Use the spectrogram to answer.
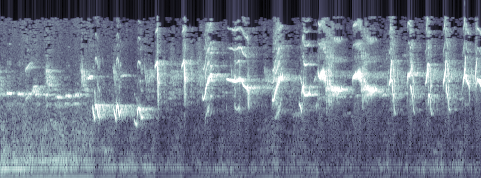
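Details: Oriental magpie-robin song from Indonesia, full of filler phrases and used to provoke rivals. A low rumble fades as a few lower whistles give way to a fast, regular run of high slurred chirps, several a second.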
